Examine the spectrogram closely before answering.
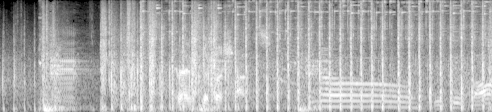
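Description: A rifle fires rapidly in a long burst.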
